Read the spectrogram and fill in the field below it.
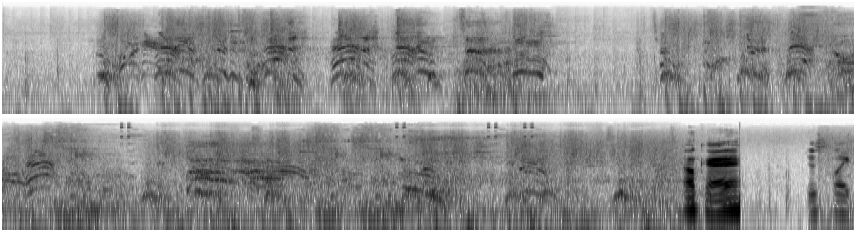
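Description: Swords clash and clang in a fast fight.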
